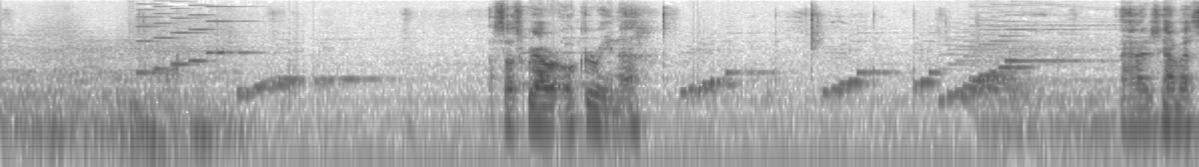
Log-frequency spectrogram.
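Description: Short electronic menu chimes blip and rise in pitch.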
